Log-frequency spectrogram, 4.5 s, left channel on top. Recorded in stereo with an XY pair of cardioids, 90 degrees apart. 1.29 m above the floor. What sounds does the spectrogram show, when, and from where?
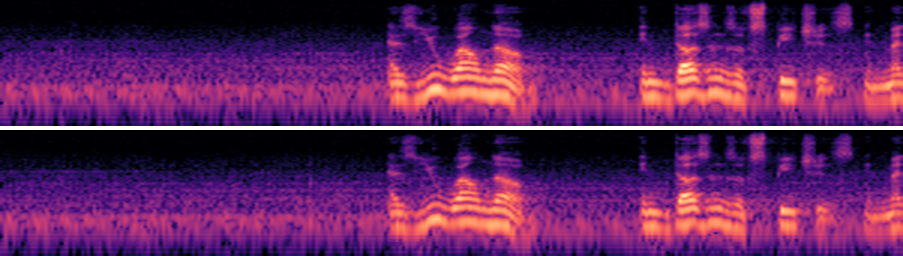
1.9 s a man speaking: 25° left, 0.6 m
